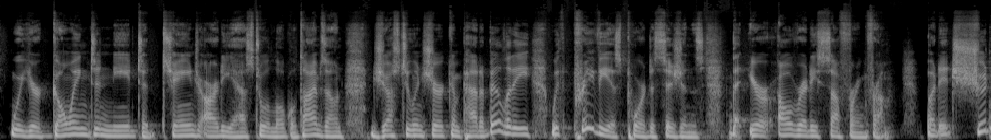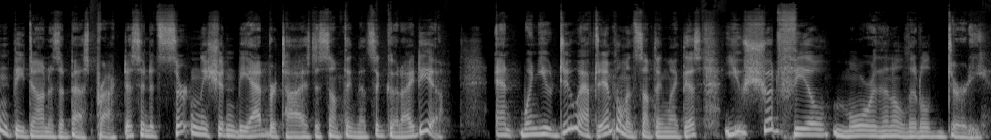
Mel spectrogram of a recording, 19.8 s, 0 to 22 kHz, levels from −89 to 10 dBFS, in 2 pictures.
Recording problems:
squashed, flat; somewhat

